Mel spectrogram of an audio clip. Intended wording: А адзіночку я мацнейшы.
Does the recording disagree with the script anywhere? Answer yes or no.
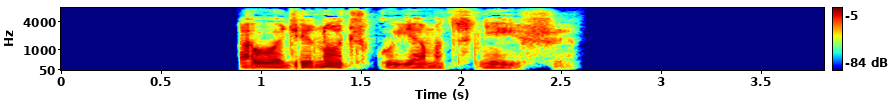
yes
